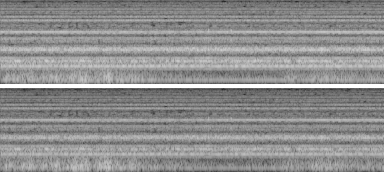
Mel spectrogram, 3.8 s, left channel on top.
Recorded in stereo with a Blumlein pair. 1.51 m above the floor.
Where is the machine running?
15° left.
